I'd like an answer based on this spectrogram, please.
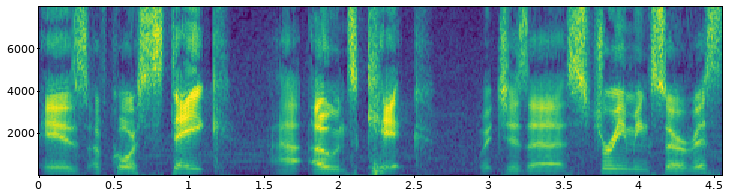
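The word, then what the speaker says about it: Kik: Kick is such a bad name for that streaming service because there's already a Skype clone called Kick that's spelled K-I-K that's used by like 13-year-old kids.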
